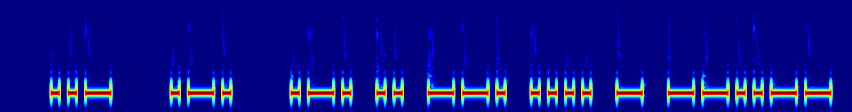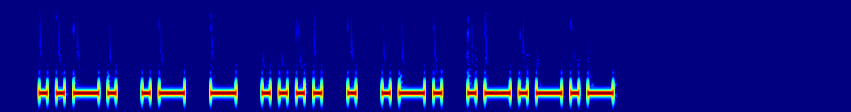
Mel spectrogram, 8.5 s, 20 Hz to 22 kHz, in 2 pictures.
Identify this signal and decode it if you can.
Morse code, heard as a keyed tone, about 28 wpm, 700 Hz. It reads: U R RIGHT, FATHER.
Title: Sentences from Top 300 Words and Abbreviations 28wpm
